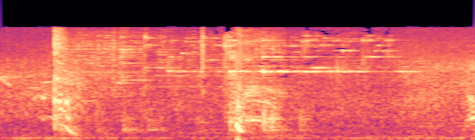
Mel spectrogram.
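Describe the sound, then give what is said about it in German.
A workshop window is smashed in by a thrown paving stone, a sudden crash of shattering glass followed by a second loud burst and scattered tinkling shards. “Wir müssen das Werkstattfenster einschlagen und durchs Fenster einsteigen.”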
